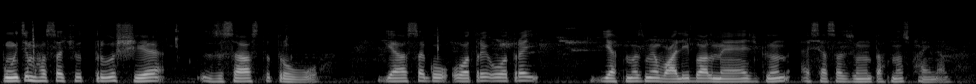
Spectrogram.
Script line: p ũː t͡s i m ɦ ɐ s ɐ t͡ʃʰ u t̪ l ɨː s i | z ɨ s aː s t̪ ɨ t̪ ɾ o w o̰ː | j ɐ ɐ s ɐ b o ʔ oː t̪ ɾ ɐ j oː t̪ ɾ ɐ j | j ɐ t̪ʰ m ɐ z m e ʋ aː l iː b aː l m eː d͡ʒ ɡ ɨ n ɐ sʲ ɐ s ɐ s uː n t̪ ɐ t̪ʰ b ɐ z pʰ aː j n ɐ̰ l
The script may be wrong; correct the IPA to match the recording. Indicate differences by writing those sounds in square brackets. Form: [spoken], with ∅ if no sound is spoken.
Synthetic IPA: p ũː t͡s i m ɦ ɐ s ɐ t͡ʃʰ u t̪ [ɾ] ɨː [ʃ] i | z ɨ s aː s t̪ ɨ t̪ ɾ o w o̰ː | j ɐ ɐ s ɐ [ɡ] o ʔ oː t̪ ɾ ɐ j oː t̪ ɾ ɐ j | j ɐ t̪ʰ m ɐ z m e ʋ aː l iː b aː l m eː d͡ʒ ɡ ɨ n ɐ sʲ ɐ s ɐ [z] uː n t̪ ɐ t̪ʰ [m] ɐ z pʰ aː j n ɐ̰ l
